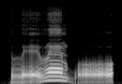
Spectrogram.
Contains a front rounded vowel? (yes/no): no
